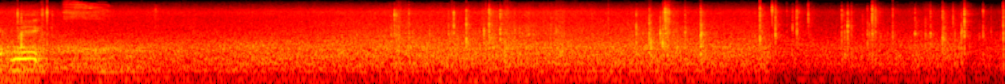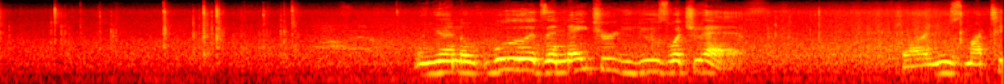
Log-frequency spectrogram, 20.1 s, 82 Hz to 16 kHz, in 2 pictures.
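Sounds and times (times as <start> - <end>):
steady background hiss: 0.0 - 20.0
plastic bag crinkling: 3.9 - 13.2, 17.7 - 20.0.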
